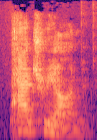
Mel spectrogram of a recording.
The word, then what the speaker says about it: Patreon: Patreon. Patreon. It's like patron, but with an E in there.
